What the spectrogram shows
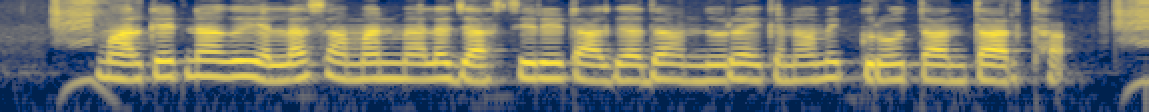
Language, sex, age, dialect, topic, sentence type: Kannada, female, 18-24, Northeastern, banking, statement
